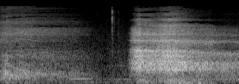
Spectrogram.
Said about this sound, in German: Wenn wir vor einer schwierigen Aufstra äh, Aufgabe stehen, dann stellen wir uns manchmal vorher hin und atmen nochmal tief ein und aus.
